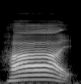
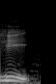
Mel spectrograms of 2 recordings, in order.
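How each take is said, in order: First: The vowel glides like the word eye. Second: The vowel is a long ee sound. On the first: The speaker calls it right. "इसको हम पढ़ेंगे हाय ... ये सही है" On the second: The speaker calls it wrong. "Actually ही पढ़ते हैं ... यह wrong है"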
